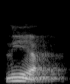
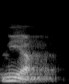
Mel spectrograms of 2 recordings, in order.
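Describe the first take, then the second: The two takes are said the same way.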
